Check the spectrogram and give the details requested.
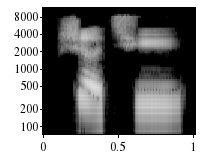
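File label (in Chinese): "社区", Mandarin Chinese; hsk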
